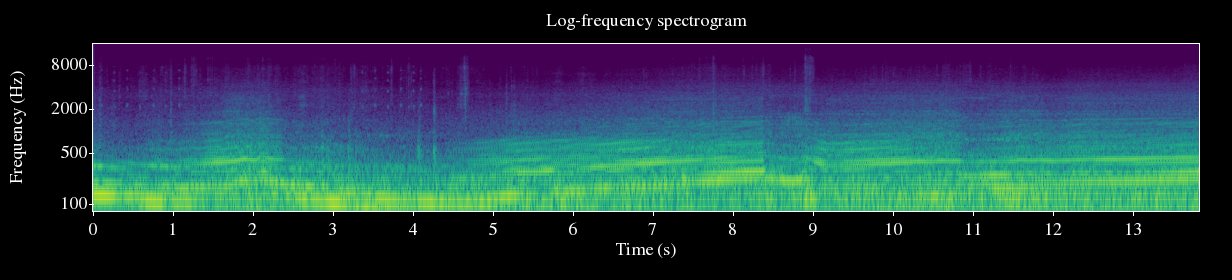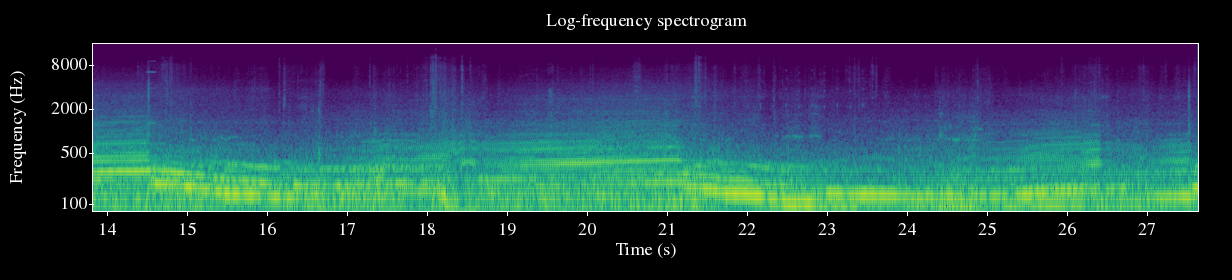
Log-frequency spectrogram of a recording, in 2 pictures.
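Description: Renault Mégane RS Trophy's turbocharged four-cylinder engine heard from inside the cabin, revving hard and climbing in pitch with a gear change about nine seconds in. About halfway through it lifts off and winds down in steps as the car brakes hard for a corner, then picks up again near the end.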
